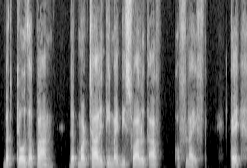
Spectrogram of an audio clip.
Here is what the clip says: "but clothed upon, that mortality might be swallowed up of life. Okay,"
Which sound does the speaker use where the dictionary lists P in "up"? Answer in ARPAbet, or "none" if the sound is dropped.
F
